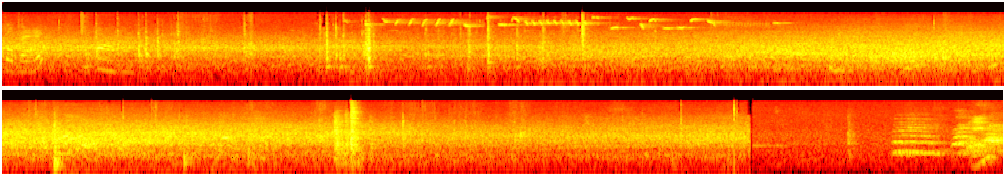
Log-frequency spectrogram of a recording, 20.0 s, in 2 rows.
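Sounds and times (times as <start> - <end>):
songbird chirping: 0.0 - 13.1, 13.9 - 18.1
outdoor background noise: 0.0 - 20.0
sharp clicks and knocks: 0.6 - 3.8, 4.4 - 6.0, 13.2 - 14.3.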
